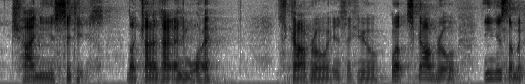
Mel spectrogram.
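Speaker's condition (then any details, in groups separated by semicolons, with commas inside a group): Cleft palate; present from birth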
